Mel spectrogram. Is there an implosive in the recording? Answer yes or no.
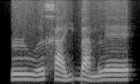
yes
